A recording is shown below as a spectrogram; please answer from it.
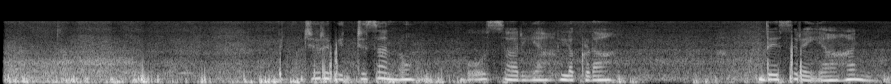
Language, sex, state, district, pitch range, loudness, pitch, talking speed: Punjabi, female, Punjab, Kapurthala, 200-225 Hz, -15 LUFS, 215 Hz, 60 wpm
